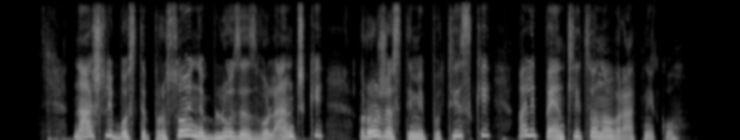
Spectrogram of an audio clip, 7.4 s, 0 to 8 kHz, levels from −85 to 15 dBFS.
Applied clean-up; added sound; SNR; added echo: neural mask model DeepFilterNet 3.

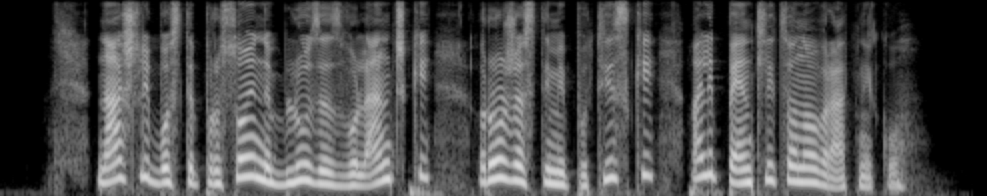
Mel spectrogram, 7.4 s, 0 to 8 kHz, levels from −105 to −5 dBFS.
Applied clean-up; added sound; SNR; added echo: neural mask model Resemble Enhance denoiser.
